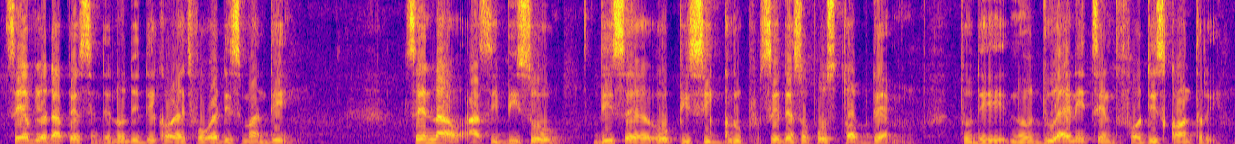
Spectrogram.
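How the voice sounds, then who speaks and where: A man's voice: medium pitch, animated, moderate pace, a little mellow. A Nigerian man giving informal news commentary, repeating points for emphasis and addressing his listeners directly with hesitation sounds.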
